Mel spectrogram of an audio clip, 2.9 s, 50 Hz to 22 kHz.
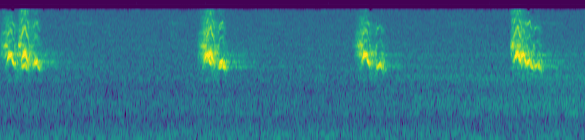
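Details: House sparrows, a mother and her two babies at a nest in a pole, filmed 8 March 2017: four short, high chirps spaced under a second apart over a steady low hum of background noise.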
